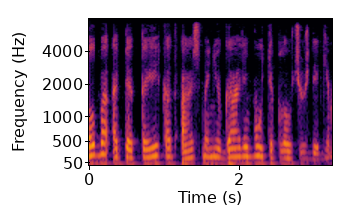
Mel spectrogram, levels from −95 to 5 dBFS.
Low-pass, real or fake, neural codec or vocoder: 7.2 kHz; real; none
